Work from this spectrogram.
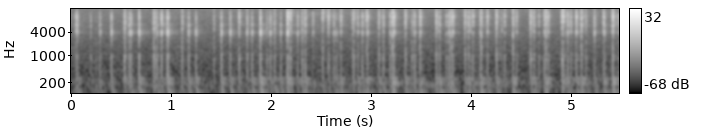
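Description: Long nails tap and scratch the clear plastic base of a small loose powder jar turned upside down, with the powder visible on top. Dozens of quick, dry, bright clicks and scratchy ticks follow one another with almost no ring and very little low end.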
